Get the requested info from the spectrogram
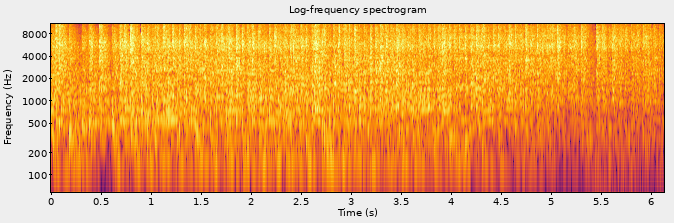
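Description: Dhol drums played in a fast, busy rhythm. The drumming fades out toward the end as a low, steady music tone comes in.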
